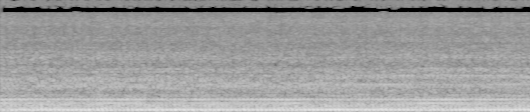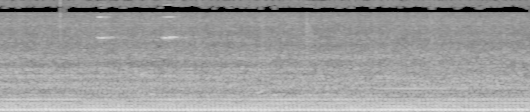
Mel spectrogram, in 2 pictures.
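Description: Steady mechanical drone with a deep hum and a few steady tones above it, like a running engine or motor. Two short high beeps sound about six and seven seconds in.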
